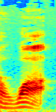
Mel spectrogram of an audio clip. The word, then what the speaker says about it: は: But if you listened closely when I read this, I didn't say kono hana ha. I said kono hana wa kirei desu ne.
